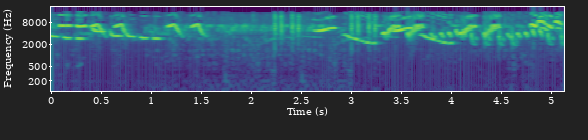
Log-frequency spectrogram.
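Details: Brown-chested jungle flycatcher singing for a bird-trapping lure recording: rapid, varied whistles sweeping up and down, some looping notes, a brief pause near the middle, then a denser burst of twisting phrases.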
